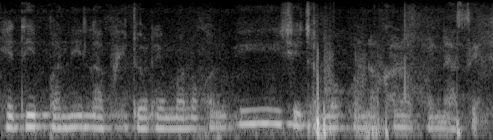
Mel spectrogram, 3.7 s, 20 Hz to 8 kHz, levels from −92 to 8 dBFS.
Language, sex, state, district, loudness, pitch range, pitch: Nagamese, female, Nagaland, Dimapur, -26 LUFS, 190-215 Hz, 205 Hz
